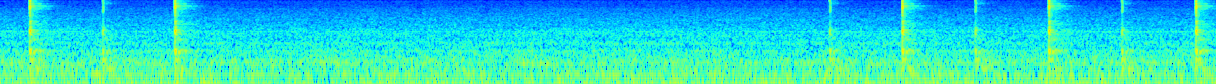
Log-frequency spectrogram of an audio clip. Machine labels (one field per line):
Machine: valve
